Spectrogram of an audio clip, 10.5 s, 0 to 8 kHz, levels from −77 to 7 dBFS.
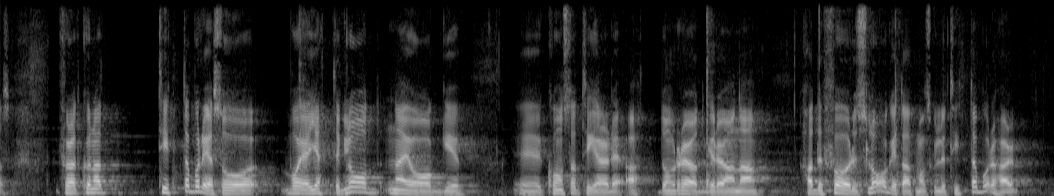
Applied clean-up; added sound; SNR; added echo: neural separator model SepFormer DNS4.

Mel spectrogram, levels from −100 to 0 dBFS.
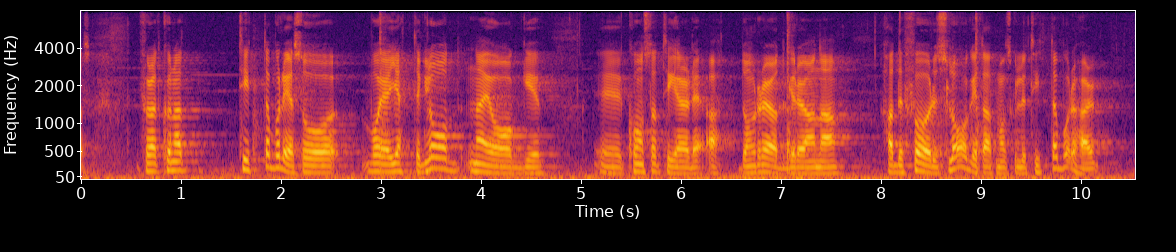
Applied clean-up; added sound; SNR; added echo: none; Sink (filling or washing); 14 dB; none.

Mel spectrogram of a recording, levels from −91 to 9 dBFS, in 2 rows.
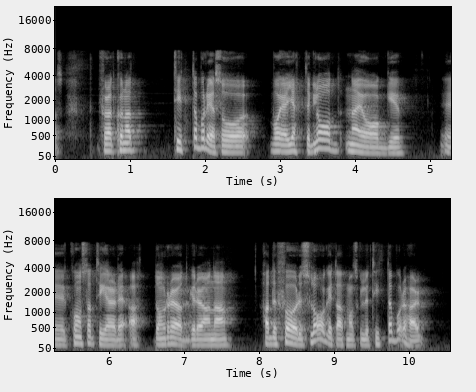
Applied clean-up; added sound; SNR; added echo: neural mask model DeepFilterNet 3.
